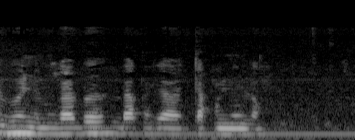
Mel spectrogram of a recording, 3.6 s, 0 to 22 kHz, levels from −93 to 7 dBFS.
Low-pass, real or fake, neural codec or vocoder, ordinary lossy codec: 10.8 kHz; real; none; AAC, 64 kbps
